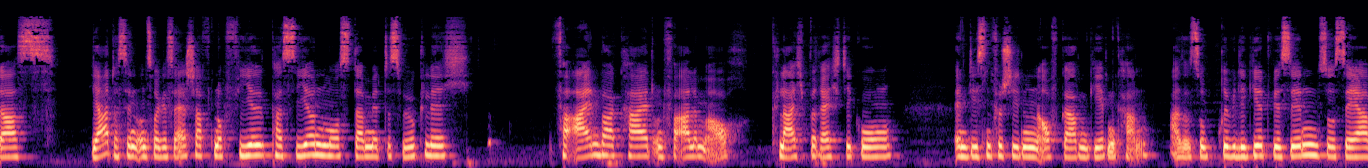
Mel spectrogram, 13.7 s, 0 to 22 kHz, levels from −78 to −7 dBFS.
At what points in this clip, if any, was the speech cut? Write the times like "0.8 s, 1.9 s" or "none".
9.5 s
